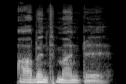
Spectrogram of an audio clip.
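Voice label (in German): "Abendmantel", German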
